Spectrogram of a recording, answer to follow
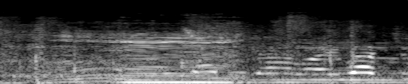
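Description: A cow mooing: one long, low moo that starts about half a second in and holds for about a second and a half.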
